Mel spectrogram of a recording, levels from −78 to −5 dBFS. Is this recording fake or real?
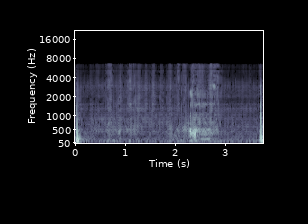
fake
